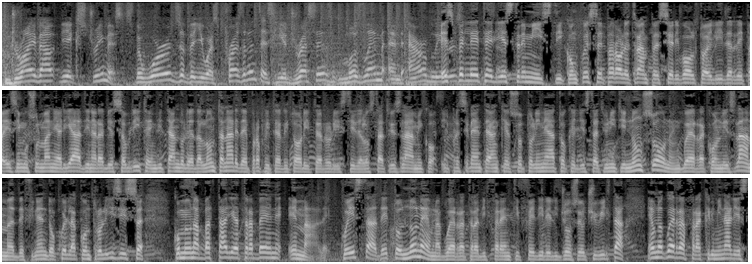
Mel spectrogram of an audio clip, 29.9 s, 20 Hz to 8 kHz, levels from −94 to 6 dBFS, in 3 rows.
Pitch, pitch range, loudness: 135 Hz, 120-170 Hz, -22 LUFS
